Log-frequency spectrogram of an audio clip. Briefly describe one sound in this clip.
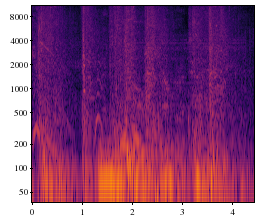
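Fire blasts roar and crackle.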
